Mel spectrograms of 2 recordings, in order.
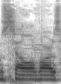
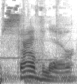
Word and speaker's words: Savlar: to get away from salivar's highly toxic environment I really like how the Set uh I've been saying their name wrong this entire time savlar chem dogs really look because they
